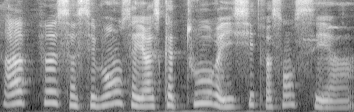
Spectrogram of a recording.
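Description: A woman hosting a let's play, thinking aloud through strategy gameplay in a musing, hesitant way with many pauses. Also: a little high, expressive.

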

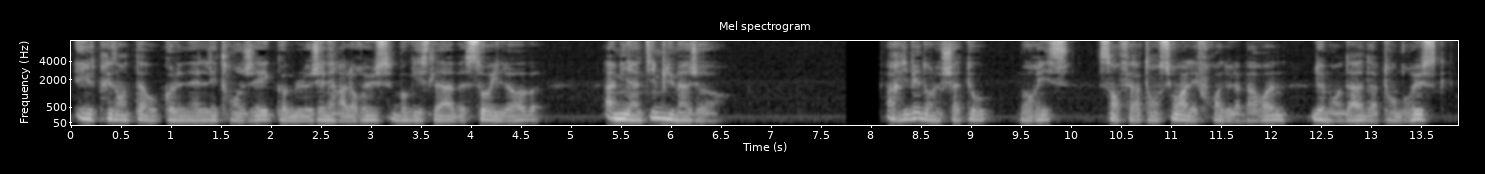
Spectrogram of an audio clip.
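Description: Male audiobook reader, mellow dark voice, slight husk, measured expressive delivery. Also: on the low side, husky. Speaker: audiobook narrator. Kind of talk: scripted audiobook narration.

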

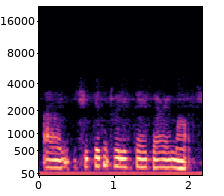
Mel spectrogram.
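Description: A middle-aged woman who was the victim of a burglary gives a personal account in an interview, recorded indoors in the living room of her home. She speaks at normal speed in a deep, level voice, and the noisy audio has a tinny, phone-like 1970s film sound.

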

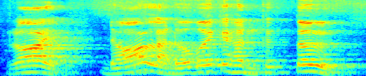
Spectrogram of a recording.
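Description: Man, English teacher, high-pitched, slow repeated model pronunciation, roomy echo. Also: fairly bright tone. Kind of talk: explanatory lesson. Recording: echoey room.

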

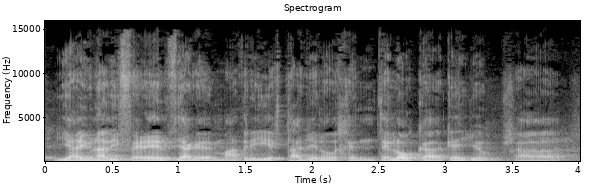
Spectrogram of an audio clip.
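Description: A man's voice: low-pitched, little pitch movement, a little fast. A man in his thirties with a Spain Spanish accent doing a stand-up comedy monologue on a theater stage, brash and profane, chatting with the crowd. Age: 30s. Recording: echoey theater with faint audience.

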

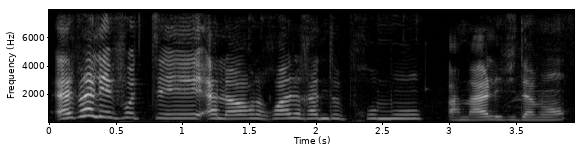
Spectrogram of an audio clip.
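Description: A high-voiced young woman chats excitedly through her gameplay, reacting out loud and laughing often. Her commentary is casual and animated, the style of a video game host talking straight to her viewers. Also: a little fast. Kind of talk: casual Let's Play commentary.

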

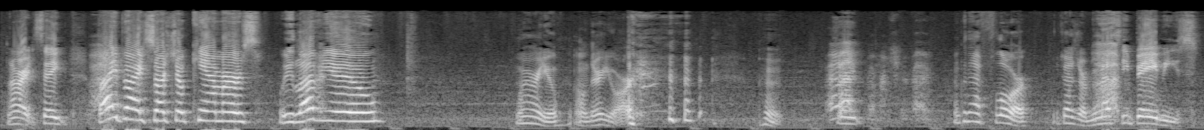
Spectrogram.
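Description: A woman's voice: sits high, sing-song, takes it slowly, long pauses, bright, forceful tone. A woman vlogging at home on a phone camera, chatting to her pet birds in sing-song baby talk. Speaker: pet bird owner vlogging. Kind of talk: casual vlog talking to pet birds. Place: home indoors.

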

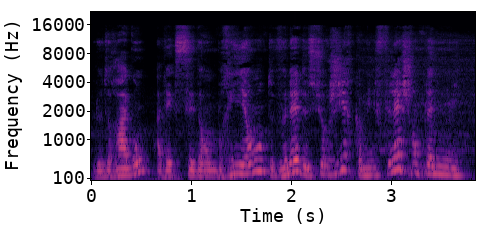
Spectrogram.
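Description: A woman reading a children's story aloud in an expressive, animated way. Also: fairly low pitch, moderate pace, breathy edge.

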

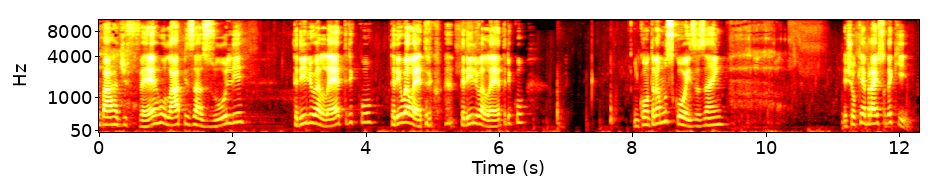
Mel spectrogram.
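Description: A Brazilian man hosting a Minecraft let's play, chatting to viewers and nervously exclaiming as he explores. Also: on the high side. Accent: Brazilian Portuguese. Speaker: gaming channel host.

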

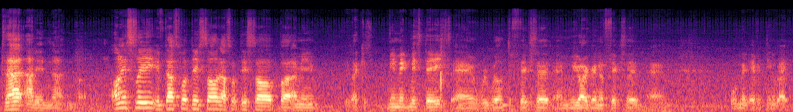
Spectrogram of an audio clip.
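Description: Man, restaurant manager, deep voice, hesitant apologetic answers, distant mic with noisy restaurant ambience. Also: expressive, brisk. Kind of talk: interview answers. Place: indoors in a restaurant.

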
